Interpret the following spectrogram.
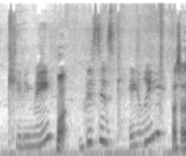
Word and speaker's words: Ceilidh: That is Kaylee. That right there is Kaylee. Yeah, what do you think it looks like? There's a D in there. The D is silent. It looks like sealed.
